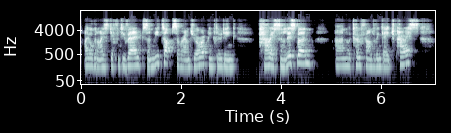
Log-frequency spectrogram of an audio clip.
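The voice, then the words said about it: Northern British accent. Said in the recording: “my lousy Northern British accent”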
